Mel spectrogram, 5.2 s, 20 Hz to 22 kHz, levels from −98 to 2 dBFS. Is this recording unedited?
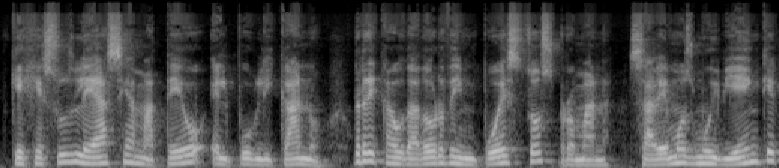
no; 3 cuts; at 2.4 s, 3.7 s, 4.2 s

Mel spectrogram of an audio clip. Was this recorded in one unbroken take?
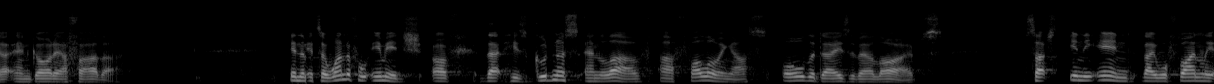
no; 3 cuts; at 3.1 s, 4.8 s, 10.6 s

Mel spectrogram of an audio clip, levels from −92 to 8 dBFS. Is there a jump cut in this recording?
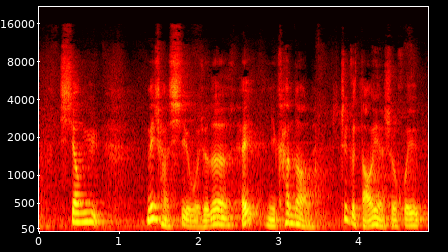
no; 0 cuts

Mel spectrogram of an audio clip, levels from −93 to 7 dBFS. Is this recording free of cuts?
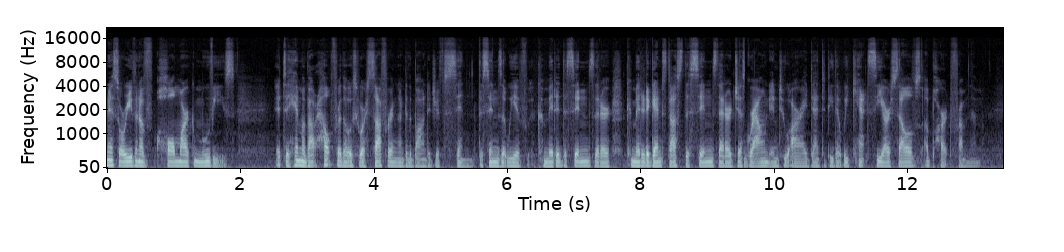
no; 2 cuts; at 5.5 s, 9.6 s

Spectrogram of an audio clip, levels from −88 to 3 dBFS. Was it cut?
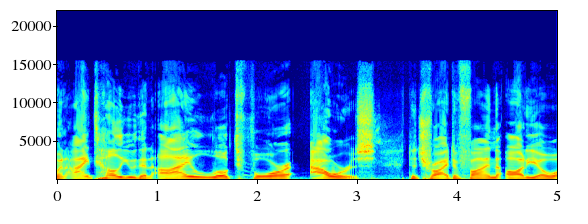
no; 0 cuts

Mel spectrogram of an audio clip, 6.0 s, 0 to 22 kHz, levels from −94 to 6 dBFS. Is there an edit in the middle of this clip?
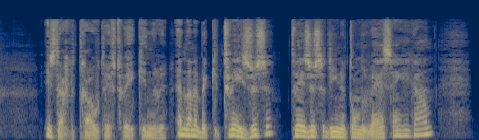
no; 0 cuts

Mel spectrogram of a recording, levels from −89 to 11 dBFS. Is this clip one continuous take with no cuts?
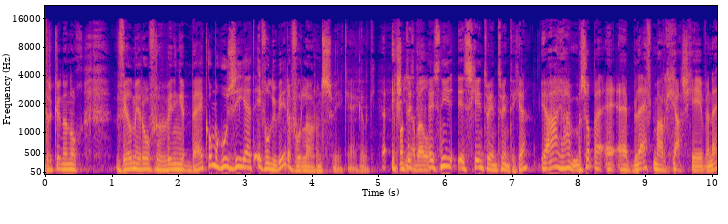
yes; 0 cuts

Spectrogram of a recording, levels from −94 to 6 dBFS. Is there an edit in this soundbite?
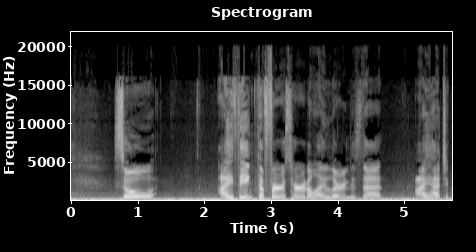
no; 0 cuts

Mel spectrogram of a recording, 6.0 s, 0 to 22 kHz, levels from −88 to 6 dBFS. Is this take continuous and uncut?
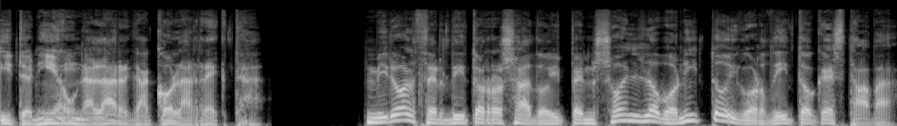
yes; 0 cuts

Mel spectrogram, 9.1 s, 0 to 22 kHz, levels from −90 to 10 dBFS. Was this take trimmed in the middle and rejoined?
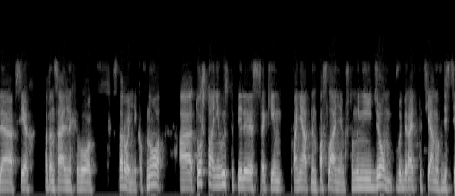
yes; 2 cuts; at 5.2 s, 5.8 s

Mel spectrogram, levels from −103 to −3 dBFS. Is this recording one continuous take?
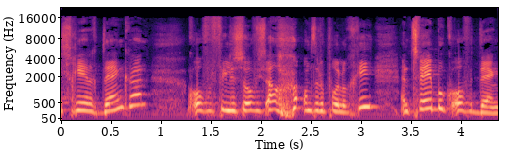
no; 1 cut; at 1.3 s

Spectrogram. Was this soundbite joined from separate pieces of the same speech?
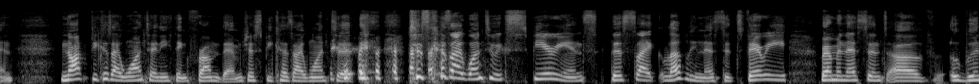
yes; 1 cut; at 6.0 s

